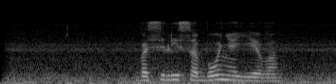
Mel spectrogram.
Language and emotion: Russian, neutral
